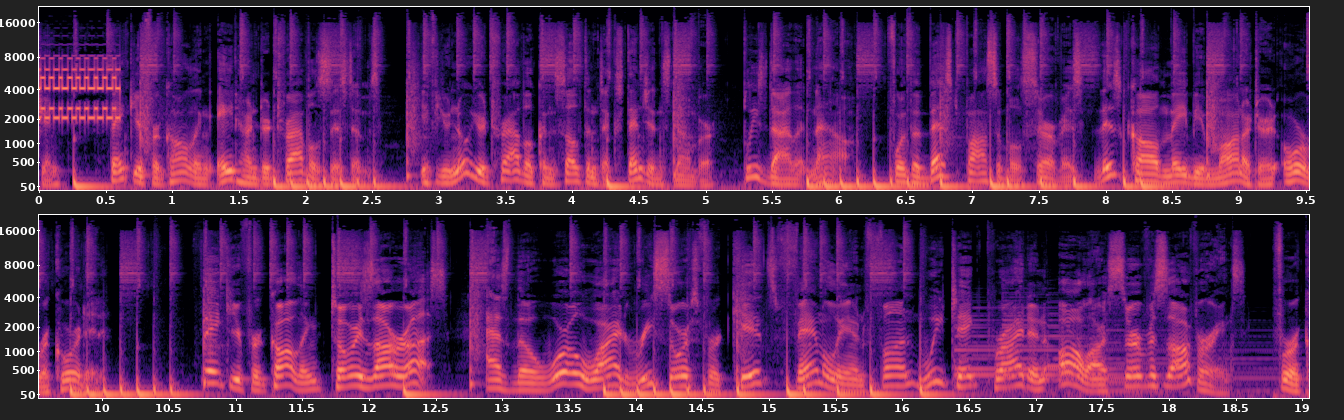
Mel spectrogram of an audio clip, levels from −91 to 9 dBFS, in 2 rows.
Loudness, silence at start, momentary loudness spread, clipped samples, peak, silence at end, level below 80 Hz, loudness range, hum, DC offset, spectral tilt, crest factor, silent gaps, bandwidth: -21 LUFS; 0 s; 7 LU; under 0.1%; -4 dBFS; 0 s; -28 dBFS; 3 LU; none; under 0.1%; -4.5 dB/octave; 16 dB; none; 19.5 kHz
